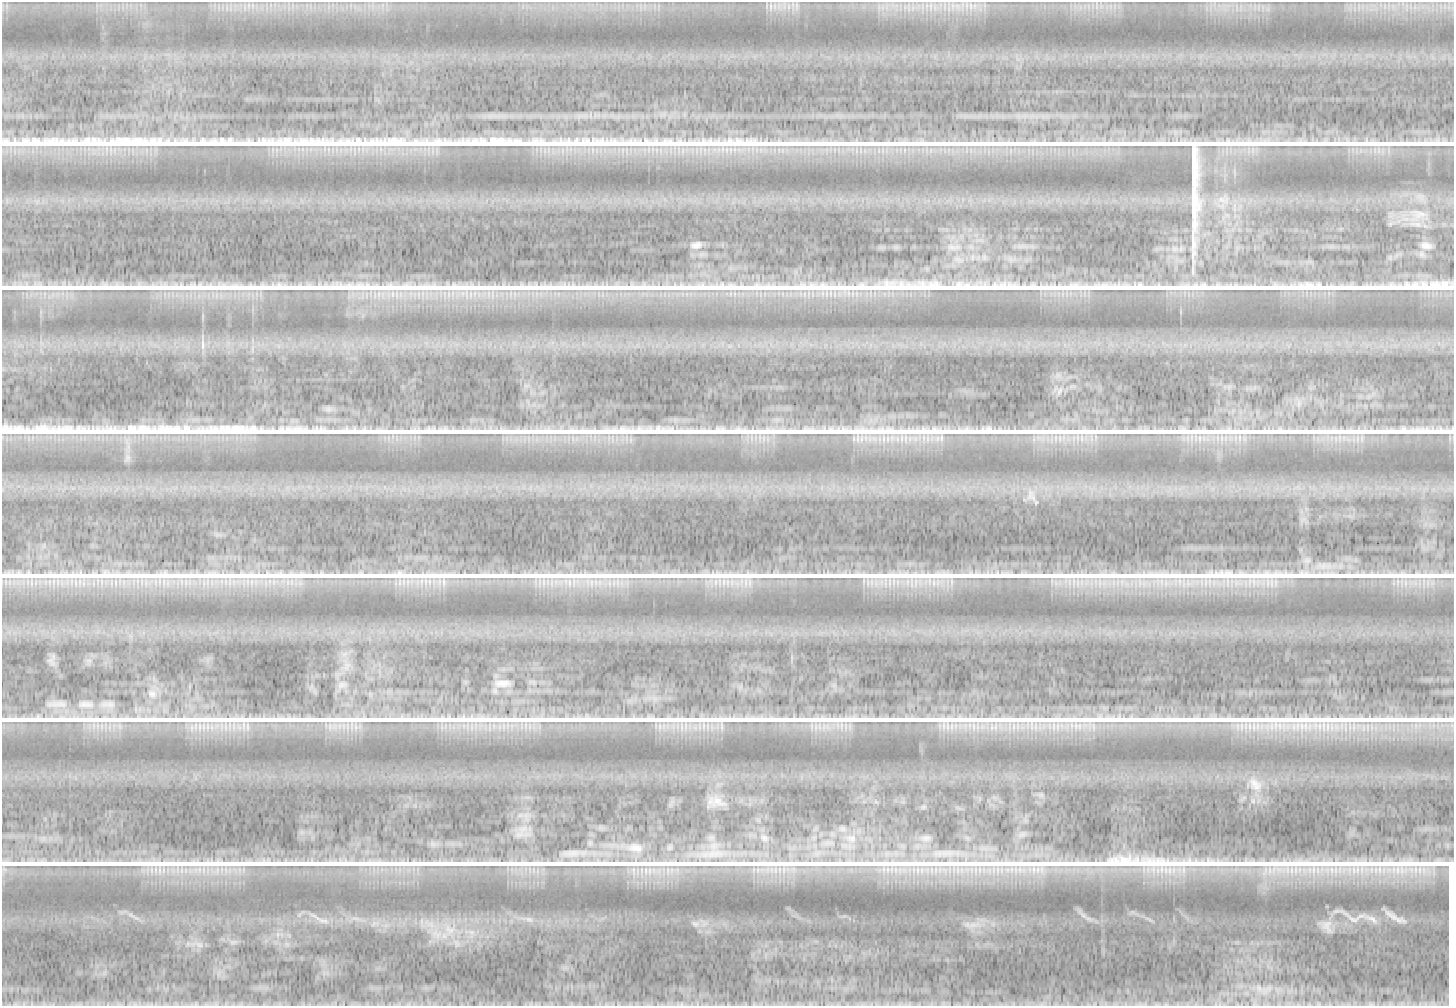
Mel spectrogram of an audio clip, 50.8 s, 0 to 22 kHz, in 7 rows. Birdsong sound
42.4 50.7

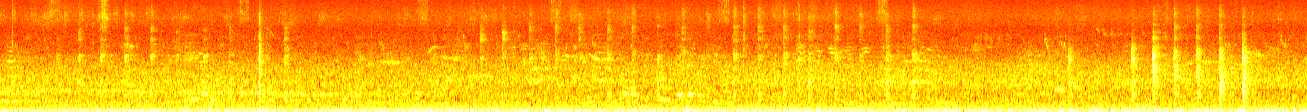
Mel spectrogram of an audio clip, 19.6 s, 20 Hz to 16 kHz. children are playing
13.2 14.2

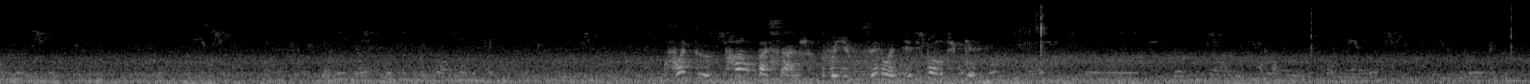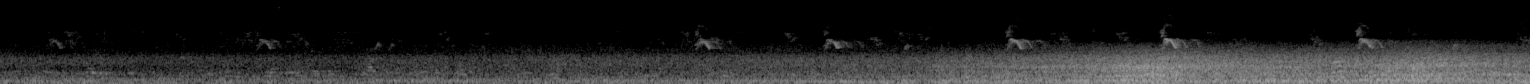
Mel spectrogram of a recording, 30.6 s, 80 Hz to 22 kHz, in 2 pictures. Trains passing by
6.7 9.8

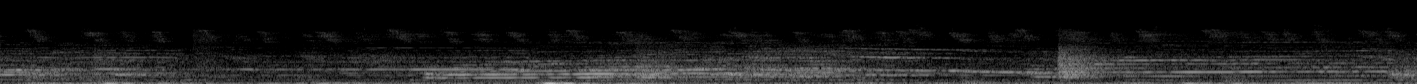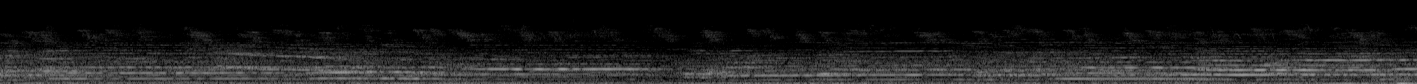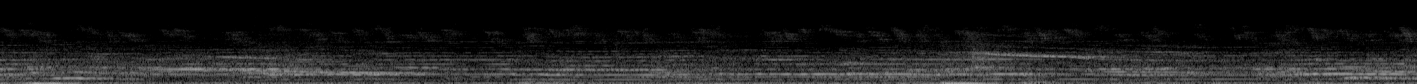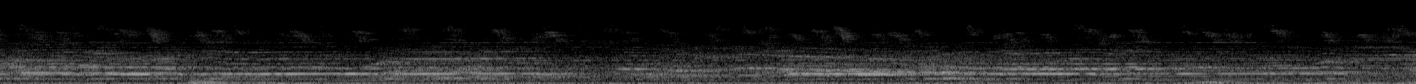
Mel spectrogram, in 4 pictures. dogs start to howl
28.0 56.6

